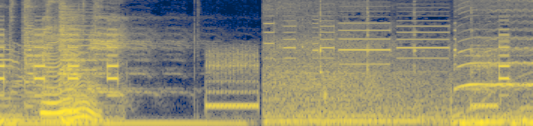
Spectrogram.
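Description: Telephone keypad tones sound in short steady beeps, mixed with brief bursts of voice and background noise.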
